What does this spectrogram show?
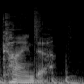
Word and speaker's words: kind of: Word 8, kind of, often pronounced kinda.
